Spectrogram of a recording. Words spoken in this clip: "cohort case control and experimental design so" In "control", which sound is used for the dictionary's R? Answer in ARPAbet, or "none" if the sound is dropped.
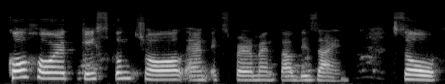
R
